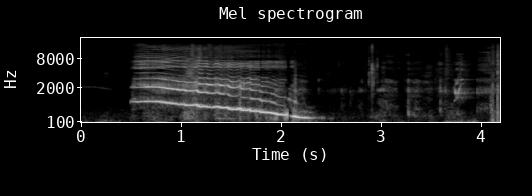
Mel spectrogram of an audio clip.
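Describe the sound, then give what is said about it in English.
A person imitates a screech owl: one long, quavering whinny that slides steadily downward in pitch over about two seconds, loud and tonal, followed by faint rustling and quiet murmurs. “Now that, of course, is specifically a screech owl.”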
